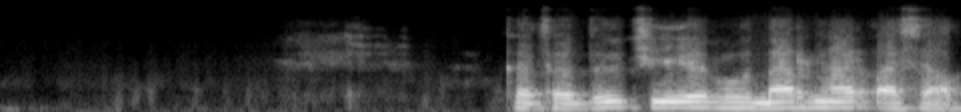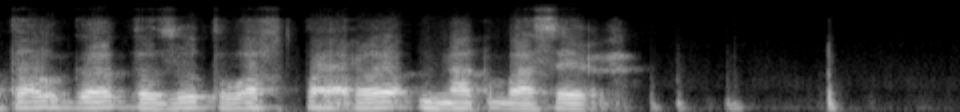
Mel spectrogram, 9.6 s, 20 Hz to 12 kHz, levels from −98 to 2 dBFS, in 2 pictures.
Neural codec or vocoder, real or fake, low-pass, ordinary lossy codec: codec, 16 kHz, 2 kbps, FreqCodec, smaller model; fake; 7.2 kHz; Opus, 32 kbps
